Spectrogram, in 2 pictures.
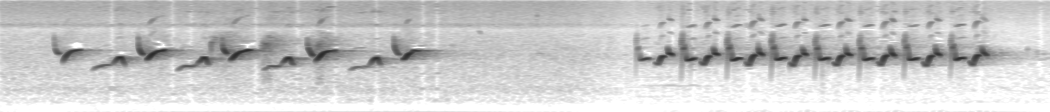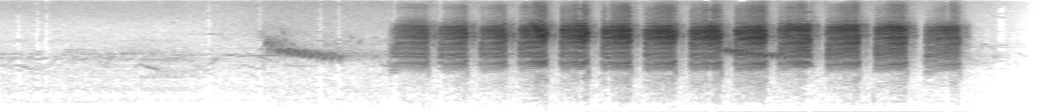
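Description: Carolina Wren: loud, rolling three-note phrases repeated quickly, then a fast run of ringing notes, ending in a harsh, buzzy chatter.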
